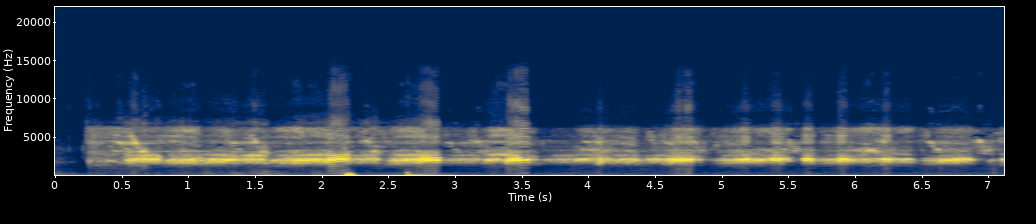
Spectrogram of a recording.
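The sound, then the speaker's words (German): A dense chorus of mallard duck calls, many voices overlapping into a steady, raspy chatter that carries on without pause at a fairly loud level, with no talking. “Das ist die Stockente, aus der ja unsere Hausenten rausgezüchtet worden sind.”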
